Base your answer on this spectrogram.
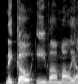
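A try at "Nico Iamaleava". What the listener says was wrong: there's no Eva in it, son.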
